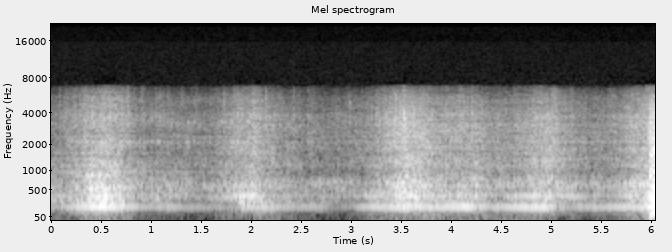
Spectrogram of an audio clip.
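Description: Faint, steady low hum of a distant rice harvesting machine's engine, with a rushing noise that swells and fades several times.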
